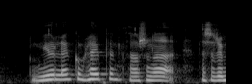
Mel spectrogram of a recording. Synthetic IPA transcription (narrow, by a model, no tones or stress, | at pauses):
mjœːlœɥŋkʏmleːɥpʏmθaðasuːnaðθɛsːaɾɪ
